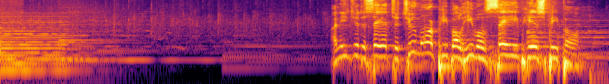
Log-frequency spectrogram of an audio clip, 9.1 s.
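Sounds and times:
audience clapping hands: 0.1s - 6.8s
speech: 5.0s - 8.8s.

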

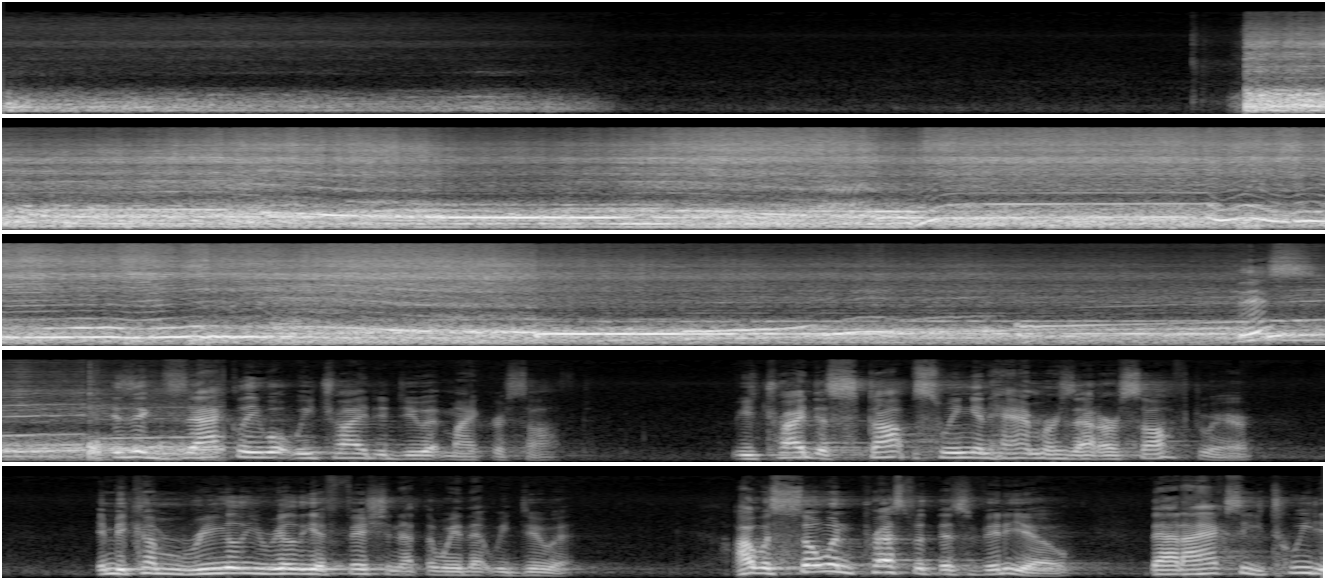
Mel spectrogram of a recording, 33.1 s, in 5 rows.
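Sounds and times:
racing car engine roaring and pulling away after pit stop: 6.2s - 20.9s
speech: 21.0s - 22.7s, 23.5s - 26.2s, 26.9s - 29.4s, 30.1s - 33.0s.

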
